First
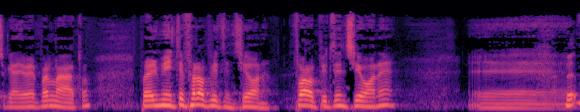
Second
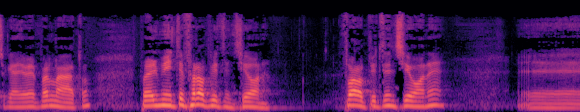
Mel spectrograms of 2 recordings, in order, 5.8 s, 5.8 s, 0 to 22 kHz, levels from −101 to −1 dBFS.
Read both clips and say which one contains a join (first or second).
first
